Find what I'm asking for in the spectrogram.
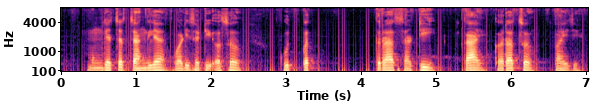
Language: Marathi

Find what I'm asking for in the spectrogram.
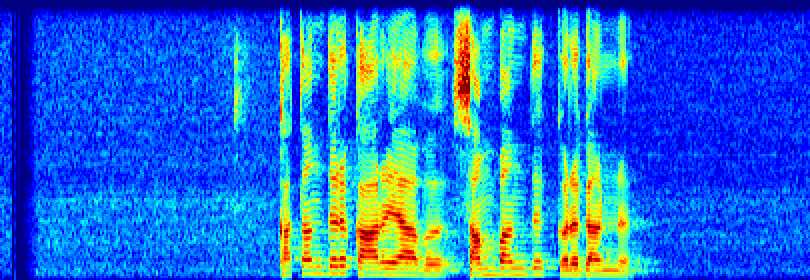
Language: Sinhala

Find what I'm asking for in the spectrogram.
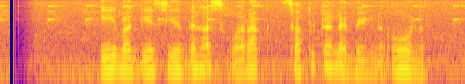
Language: Sinhala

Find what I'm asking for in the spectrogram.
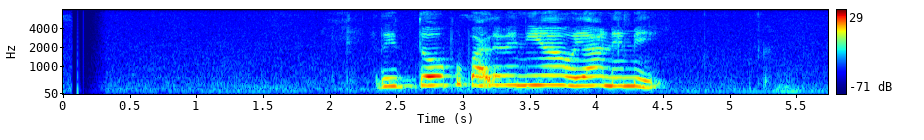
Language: Sinhala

